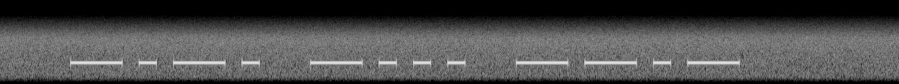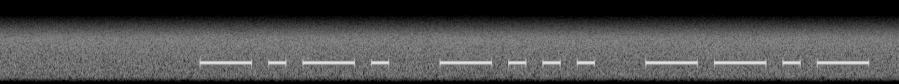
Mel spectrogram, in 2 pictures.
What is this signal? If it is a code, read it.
Morse code, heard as a keyed tone, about 7 wpm, 1020 Hz, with radio hiss. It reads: CBQ CBQ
